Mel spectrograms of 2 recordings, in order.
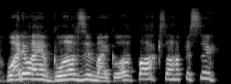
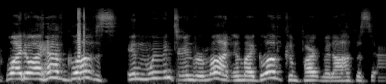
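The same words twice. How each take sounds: First: Sarcastic retort. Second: Exaggerated sarcastic retort. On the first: Pretend. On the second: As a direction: lean hard on glove, mocking the officer's question. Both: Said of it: "I didn't say any of that".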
